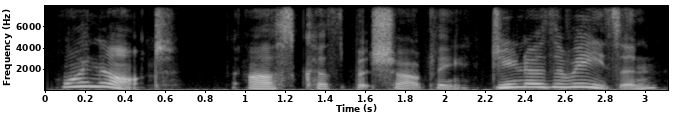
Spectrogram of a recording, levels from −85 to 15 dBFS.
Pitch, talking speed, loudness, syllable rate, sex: 270 Hz, 195 wpm, -19 LUFS, 5.4 syllables/s, female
